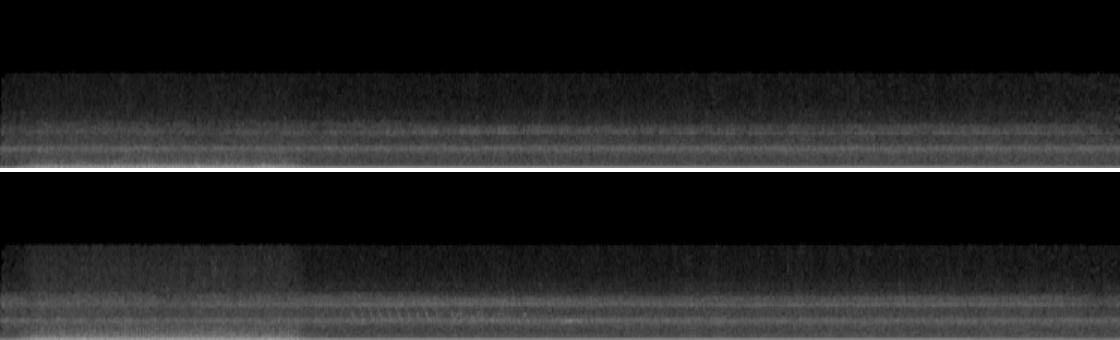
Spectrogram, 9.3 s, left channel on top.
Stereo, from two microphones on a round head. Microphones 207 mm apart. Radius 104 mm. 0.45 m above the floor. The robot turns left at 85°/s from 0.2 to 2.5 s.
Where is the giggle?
No giggle in this recording.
